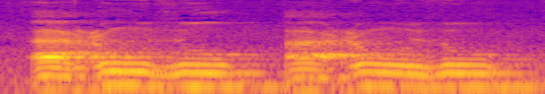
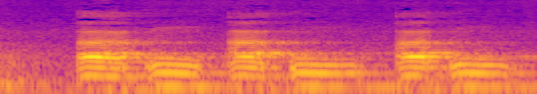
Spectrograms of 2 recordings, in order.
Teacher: Dia tak keluar ain tu, tak sampai ke tahap makhraj huruf ain tu. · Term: bunyi ain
